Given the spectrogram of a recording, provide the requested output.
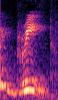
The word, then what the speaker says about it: breathe: इसको ब्रीद नहीं बोलेंगे, ब्रीद कब बोलेंगे? जब इसके आगे ई लग जाता है तो, ठीक है। अगर स्पेलिंग है BREATH तो उसको आप बोलेंगे ब्रेथ, और अगर स्पेलिंग है BREATHE तो उसको आप बोलेंगे ब्रीद, ठीक है।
